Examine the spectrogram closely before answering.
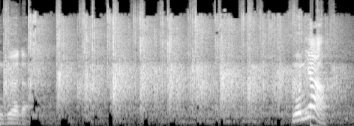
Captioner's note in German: Beifall AfD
